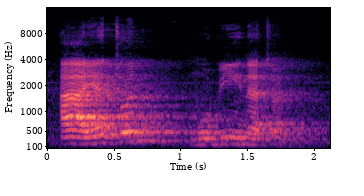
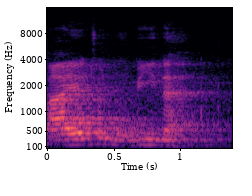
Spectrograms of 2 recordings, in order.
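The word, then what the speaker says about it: آيَةٌ مُبِينَةٌ: Ayatun mubinatun. Ayatun mubinatun. Or if you stop there, ayatun mubina.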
